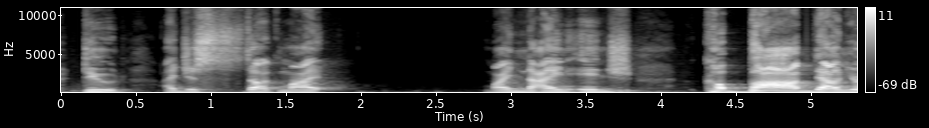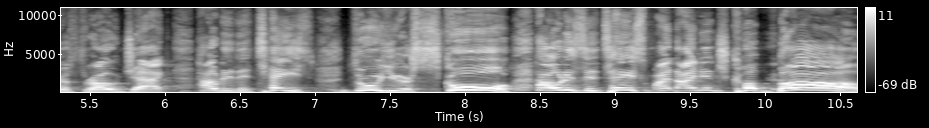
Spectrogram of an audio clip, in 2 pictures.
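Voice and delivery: very loud, drawn-out, high rising yell. Retelling a man yelling out a van window at Jack: imitating Fousey yelling. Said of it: "yelling out the window of the van".

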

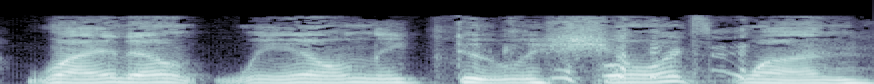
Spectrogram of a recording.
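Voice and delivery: very slow, high, polite nice-person voice. Retelling what Dudio said about the next session: imitating Dudio's voice. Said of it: "that's exactly how I sounded".

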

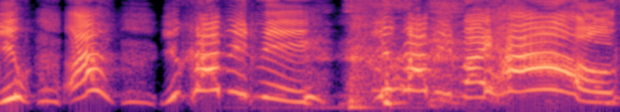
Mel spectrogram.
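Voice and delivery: put-on stammering, aghast, very high-pitched. Retelling how the mom reacted to the copied cookie: imitating a shocked, upset mom. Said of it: "she just about lost it".

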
